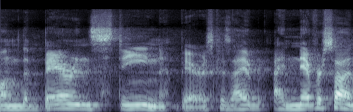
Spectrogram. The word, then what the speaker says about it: Berenstain: You know, I'm comfortable sharing that this whole time up of my life up until now, I've been pronouncing it Bernstein Bears. And it's Berenstain. – Yeah, oh, that's right. The A-I-N.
